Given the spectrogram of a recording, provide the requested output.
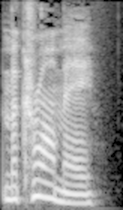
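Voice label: "macrame", British English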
